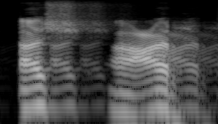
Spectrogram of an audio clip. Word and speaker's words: اشعر: ہے۔ تلفظ اور اعراب۔ اشعر، الف پر زبر، شین پر جزم، عین پر زبر اور را پر جزم، یعنی الف شین زبر اش، عین را زبر عر، اشعر۔ معنی۔ مختلف ویڈیوز اور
